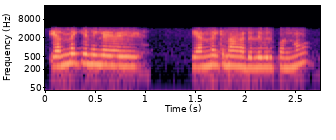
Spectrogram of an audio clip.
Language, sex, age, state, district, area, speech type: Tamil, female, 18-30, Tamil Nadu, Perambalur, rural, conversation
